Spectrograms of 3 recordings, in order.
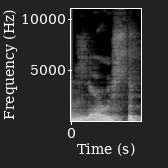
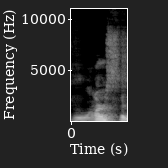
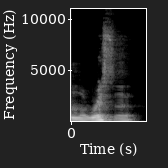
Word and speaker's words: Larsa: life you you had Larsa Pippin I now know her name I can pronounce her name now it's Larson not Larissa I don't know why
